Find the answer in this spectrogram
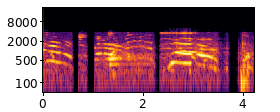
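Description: A boy crying out in pain in long, wavering wails, three in a row with short breaks between them.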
